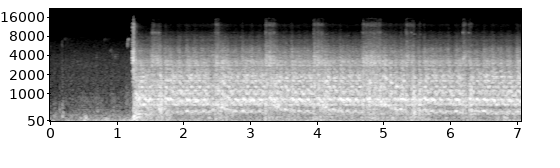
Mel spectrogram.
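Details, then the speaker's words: 1959 Plymouth Savoy with a new cheap aftermarket carburetor, primed, battery at 12.37 V. Steady, uneven cranking at about three beats a second that never fires. Crank no start; weak spark suspected, plus a possible flywheel dead spot and choke not hooked up. "guess nothing I'm kind of at a loss um definitely sounds like it's getting spark I mean it could be weak spark"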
